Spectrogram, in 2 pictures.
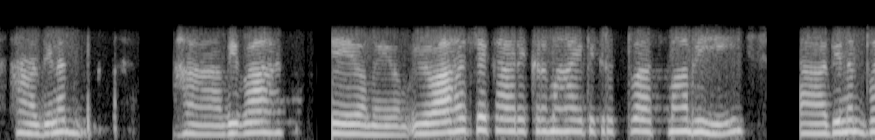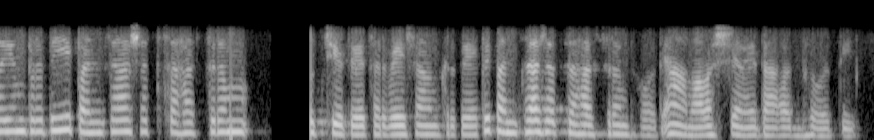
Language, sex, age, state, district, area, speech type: Sanskrit, female, 18-30, Karnataka, Dakshina Kannada, urban, conversation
